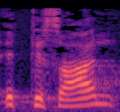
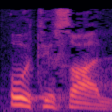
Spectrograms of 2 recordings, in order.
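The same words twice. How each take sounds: First: اتصال as ittisal, with a doubled t; easier assimilated form. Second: اتصال as iwtisal, long opening glide, single t; harder original form. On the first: Teacher shows which is easier to say, اتصال with doubled ta. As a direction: double the ta in اتصال, starting on short i. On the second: Teacher contrasts the heavier original, اتصال with waw kept. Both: Shown as a demonstration. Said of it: "أسهل من".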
